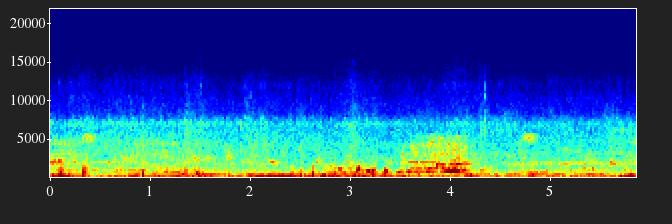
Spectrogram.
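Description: A brood hen and other chickens on a small farm give soft repeated clucks and short calls, with a brief higher trilling cackle partway through, close by, while people talk at times.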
